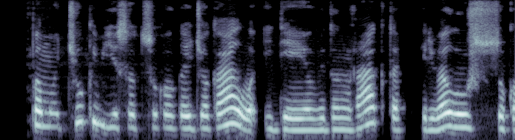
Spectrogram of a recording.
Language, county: Lithuanian, Kaunas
